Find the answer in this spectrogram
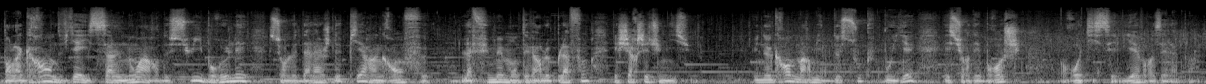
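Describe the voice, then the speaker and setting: A man calmly reading a fairy tale aloud as narrator. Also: low voice, normal speed. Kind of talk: scripted storybook narration. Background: faint music.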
